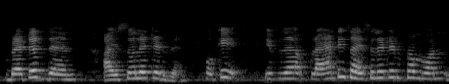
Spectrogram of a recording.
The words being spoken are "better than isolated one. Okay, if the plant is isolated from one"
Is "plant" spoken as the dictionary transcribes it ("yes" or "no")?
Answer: yes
